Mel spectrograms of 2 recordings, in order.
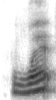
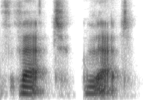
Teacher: V becomes a w so he needs to say vet vet V is like a voiced f with your teeth on your lower lip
